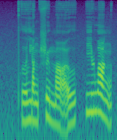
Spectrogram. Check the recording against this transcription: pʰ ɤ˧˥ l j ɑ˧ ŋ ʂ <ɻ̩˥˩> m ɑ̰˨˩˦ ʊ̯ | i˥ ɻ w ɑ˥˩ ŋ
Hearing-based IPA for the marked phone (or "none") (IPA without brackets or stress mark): ɻ̩˥˩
